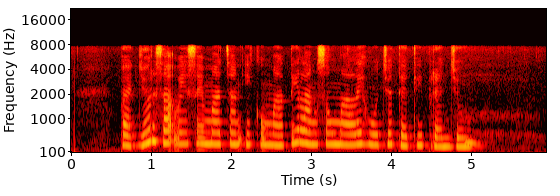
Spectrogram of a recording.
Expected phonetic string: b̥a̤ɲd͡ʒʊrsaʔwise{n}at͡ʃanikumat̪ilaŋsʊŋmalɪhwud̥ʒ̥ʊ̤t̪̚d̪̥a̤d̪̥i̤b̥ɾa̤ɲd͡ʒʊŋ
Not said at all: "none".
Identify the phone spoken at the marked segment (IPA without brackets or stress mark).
m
